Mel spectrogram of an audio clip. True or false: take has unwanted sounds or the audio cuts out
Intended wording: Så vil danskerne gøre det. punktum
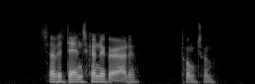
false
